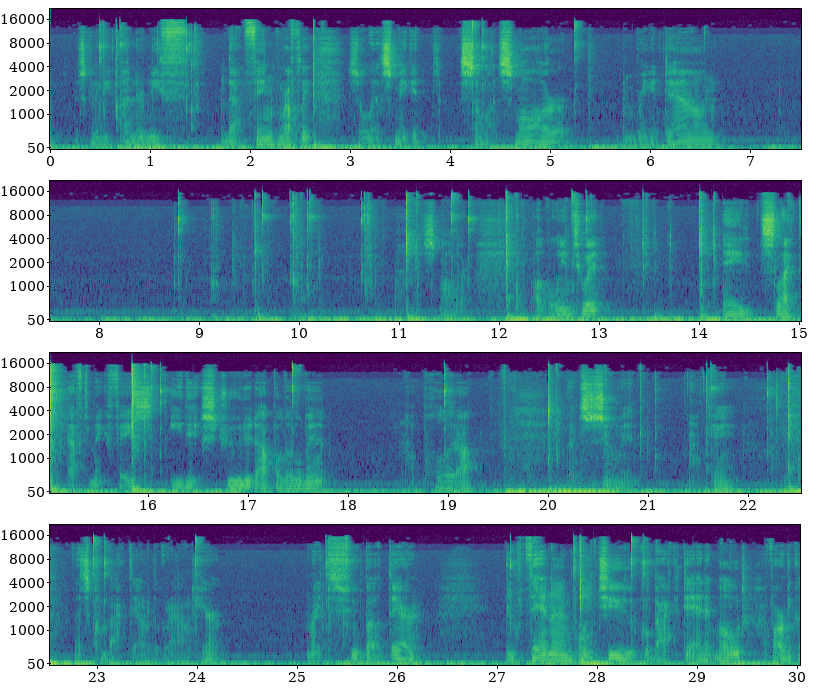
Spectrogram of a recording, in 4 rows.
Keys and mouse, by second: 0.8-1.8 middle drag, 2.6 s, 5.3 click, 11.2 s, 12.0 Tab, 13.5 a, 14.0 a, 15.0 f, 15.8 e, 17.5-19.4 drag, 20.0 KP_Decimal, 22.4 Tab, 27.8 Tab.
